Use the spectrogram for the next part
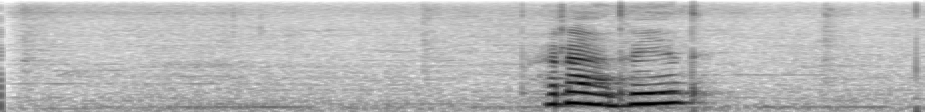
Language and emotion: Russian, neutral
